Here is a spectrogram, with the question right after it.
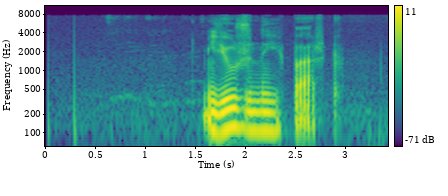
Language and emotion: Russian, neutral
